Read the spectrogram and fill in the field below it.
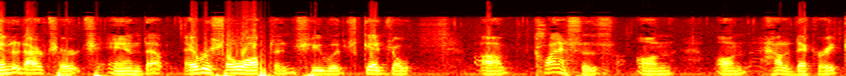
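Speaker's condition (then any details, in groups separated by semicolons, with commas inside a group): Parkinson's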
